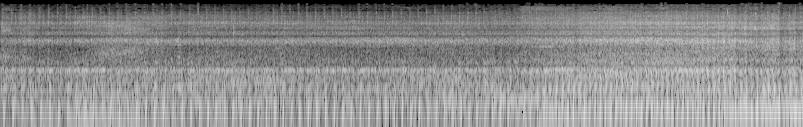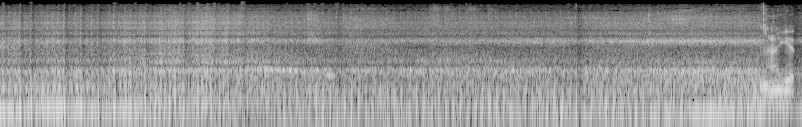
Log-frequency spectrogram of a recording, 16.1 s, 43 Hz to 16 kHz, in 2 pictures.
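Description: Kawasaki KLR 650 single-cylinder motorcycle engine running as the bike pulls away from a stop and moves off through an intersection. It gets louder about five seconds in as the bike picks up speed.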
